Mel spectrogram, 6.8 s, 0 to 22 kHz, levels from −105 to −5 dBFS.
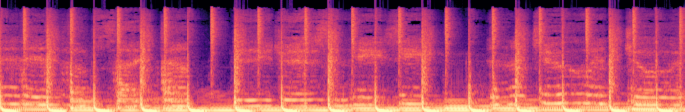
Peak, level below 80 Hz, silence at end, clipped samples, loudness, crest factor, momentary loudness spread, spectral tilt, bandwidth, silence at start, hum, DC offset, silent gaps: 0 dBFS; -10 dBFS; 0 s; 0.9%; -10 LUFS; 8 dB; 2 LU; -6 dB/octave; 17 kHz; 0 s; none; under 0.1%; none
